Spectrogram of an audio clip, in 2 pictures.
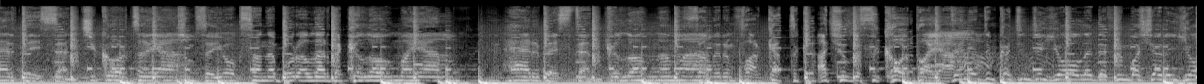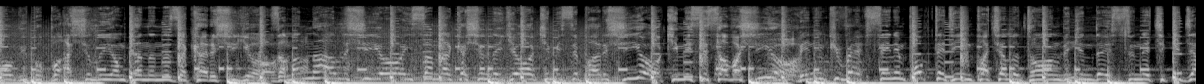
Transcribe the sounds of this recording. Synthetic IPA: æɾd̪ɛjsɛnt͡ʃʰɯkʰoɾt̪ʰajacʰimsɛjoksanabuɾalˠaɾd̪akʰɯlˠolˠmaja | hæɾbɛst̪ʰænkʰɯlˠonamasanɯɾɯnfaɾkʰːat̪ʰːɯkat͡ʃʰɯlˠd̪ɯsɯkʰoɾbajad̪ened̪imkʰat͡ʃʰɯnd͡ʒajolˠed̪efinbaʃaɾɯjovjipupʔaʃɯlˠɯjomkʰanɯnɯzakʰaɾɯʃɯjozamanlˠaːlˠɯʃɯjoinsanlˠaɾkʰaʃɯnd̪ɯjocʰimisibʰaɾɯʃɯjocʰimisisavaʃɯjobe̞nimcʰyvɛpsenimpʰopd̪e̞d̪iːimpʰat͡ʃʰalˠɯd̪onbiɟynd̪ɛyst̪ʰynɛt͡ʃʰɯkɯd͡ʒa

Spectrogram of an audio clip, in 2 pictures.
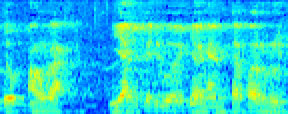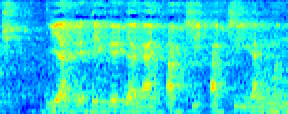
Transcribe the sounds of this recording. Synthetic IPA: t̪ʊk̚awɾaʔ | jaŋkəduəd͡ʒaŋant̪abarːʊt͡ʃ | jaŋkət̪iɡəd͡ʒaŋanak̚siʔak̚sijaŋməŋ

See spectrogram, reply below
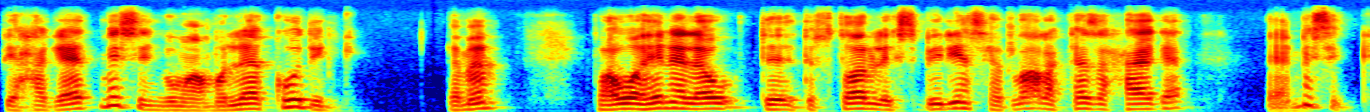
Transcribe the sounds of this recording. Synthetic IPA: fiħaɡæːt̪mesɪŋɡwemaʕmulːæhækoːd̪ɪŋɡ | t̪æmæːm | fæhowːæhenælæwt̪t̪eft̪ɑːɾˤelʔekspiːɾjænshɑjet̪ˤlɑʕlækkːæzæħaːɡæ̰ | mesɪŋɡ̥

